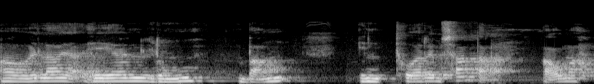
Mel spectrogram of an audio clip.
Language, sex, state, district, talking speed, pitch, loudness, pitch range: Mizo, male, Mizoram, Aizawl, 120 wpm, 145 Hz, -12 LUFS, 140-150 Hz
